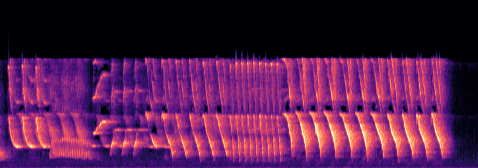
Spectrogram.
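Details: Pet canary song used in Indonesia as a lure to prompt caged canaries to sing more; bright high-pitched continuous warbling of rapid repeated trills and descending whistled notes, loudest toward the end, in a small room.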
